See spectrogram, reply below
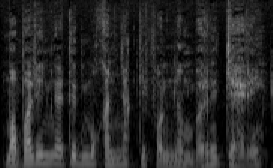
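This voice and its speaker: A man's voice: mid-range voice, sing-song, quick pace, breathy edge. A man playing a homesick young soldier in a radio drama, speaking earnestly and conversationally. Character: young soldier longing to go home.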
